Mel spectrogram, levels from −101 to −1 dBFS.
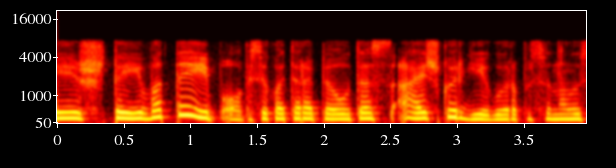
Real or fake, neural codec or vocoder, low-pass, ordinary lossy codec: real; none; 7.2 kHz; Opus, 24 kbps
